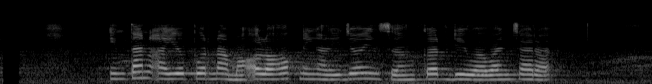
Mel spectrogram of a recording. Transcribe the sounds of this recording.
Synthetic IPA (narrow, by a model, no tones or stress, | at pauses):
ʔint̪anajupurnamaʔɔlɔɦɔk̚niŋalid͡ʒɔiŋsəŋkərdiwawaɲt͡ʃaɾa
